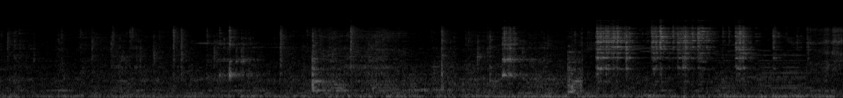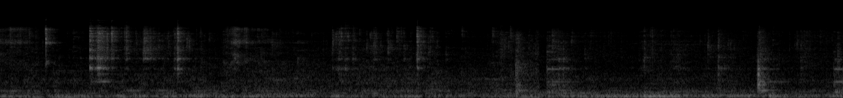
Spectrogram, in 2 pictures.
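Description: Pieces of edible gum (gond) frying in hot ghee in a nonstick pan, sizzling and crackling as they puff up. A wooden spatula scrapes and knocks against the pan, with a denser spell of crackling about six seconds in.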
